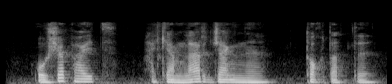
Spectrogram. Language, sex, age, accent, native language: Uzbek, male, 18-24, Toshkent shahri, Uzbek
